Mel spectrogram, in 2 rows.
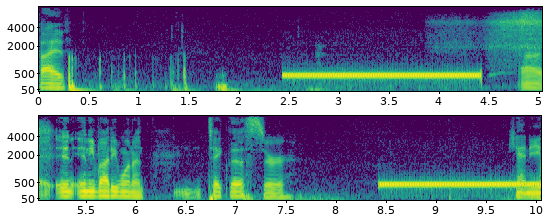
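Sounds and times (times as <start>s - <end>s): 
speech: 0.0s - 0.5s, 4.8s - 7.6s, 9.8s - 10.0s
telephone dial tone while placing a call: 2.4s - 4.4s, 8.4s - 9.8s.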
